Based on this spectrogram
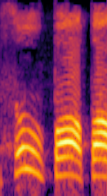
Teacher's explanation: طب سلطة تا ولا سلطة طا؟ طا الطاء حرف مفخم، ده أقوى حروف الهجاء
